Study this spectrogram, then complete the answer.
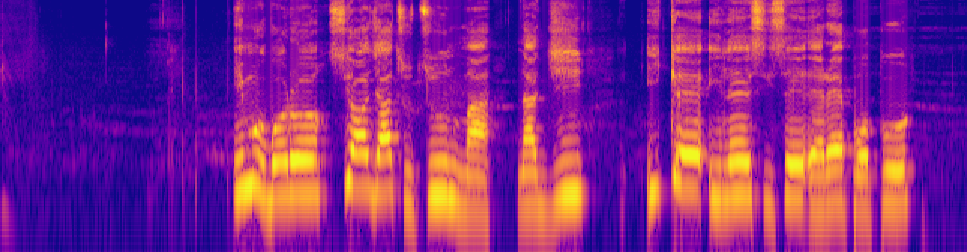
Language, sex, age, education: Yoruba, male, 15-29, tertiary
